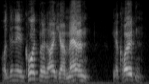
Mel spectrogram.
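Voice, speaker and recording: An actor playing a boastful young schemer who dreams feverishly of grand plans, declaiming excitably in a classical radio play. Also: male voice, a little high, normal speed. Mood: grandiose.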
